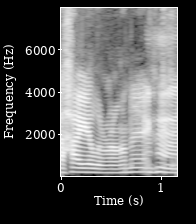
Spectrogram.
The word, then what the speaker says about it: hyaluronic: For the hyaluronic, I use am I saying it right? – Yeah.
